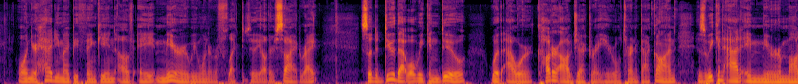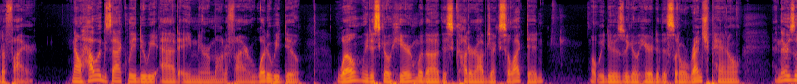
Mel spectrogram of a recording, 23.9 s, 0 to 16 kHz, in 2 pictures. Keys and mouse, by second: 7.7 click, 9.7 click, 9.9 click, 19.6 click, 20.2 g.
